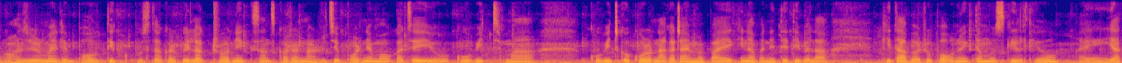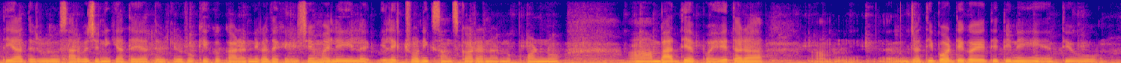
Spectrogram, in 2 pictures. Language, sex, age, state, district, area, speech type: Nepali, male, 18-30, West Bengal, Darjeeling, rural, spontaneous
